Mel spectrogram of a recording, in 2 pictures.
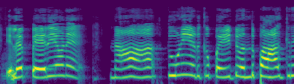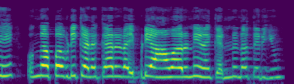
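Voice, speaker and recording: A woman's voice: extremely high pitch, flat delivery, fast talker, fairly bright tone. A woman playing a fretful elderly village mother-in-law in a family drama, with a scolding, lamenting manner. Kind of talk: amateur family drama dialogue.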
